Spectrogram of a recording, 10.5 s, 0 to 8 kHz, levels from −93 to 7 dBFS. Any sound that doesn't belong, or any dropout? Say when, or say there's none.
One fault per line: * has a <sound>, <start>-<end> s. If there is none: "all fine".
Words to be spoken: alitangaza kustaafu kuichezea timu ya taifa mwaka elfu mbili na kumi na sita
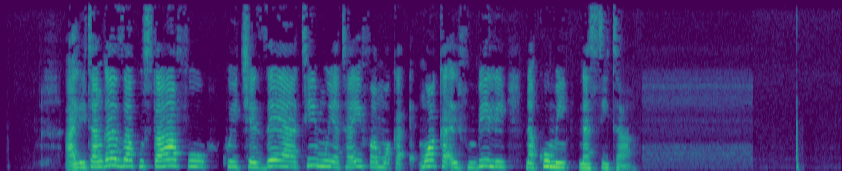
all fine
